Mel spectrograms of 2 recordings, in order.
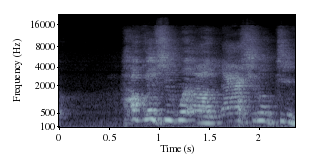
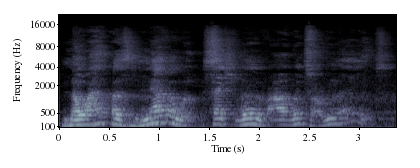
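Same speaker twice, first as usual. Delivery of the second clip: mock straight face; 4 semitones lower, 9 dB quieter than usual. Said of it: "with a straight face".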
